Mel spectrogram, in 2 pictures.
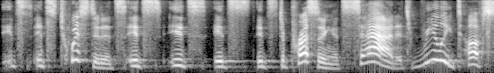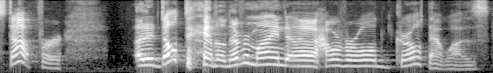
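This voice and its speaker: A man's voice: high-pitched, wildly swooping pitch, a little slow. A man chatting casually about film as a guest, restarting his thoughts and acting out imagined quotes as he rambles. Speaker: podcast guest.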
